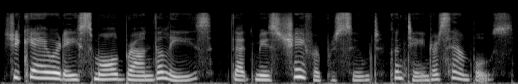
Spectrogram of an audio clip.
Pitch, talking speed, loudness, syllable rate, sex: 230 Hz, 150 wpm, -18 LUFS, 4.5 syllables/s, female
